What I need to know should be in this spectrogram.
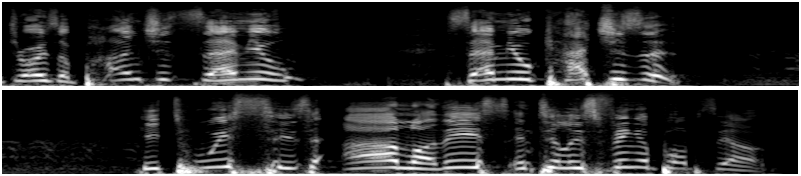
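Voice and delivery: wild mock-action telling; excited play-by-play. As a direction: shout the fight like a cartoon. Acting out the fight.

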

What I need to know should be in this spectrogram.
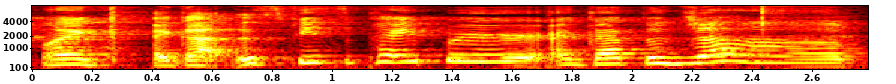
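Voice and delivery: high, laughing mock panic. To a friend, mock-panicked about graduation, laughing. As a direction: giggle through a pretend graduate's worry.

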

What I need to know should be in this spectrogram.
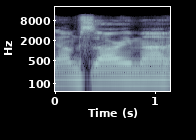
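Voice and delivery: high, small-voiced retold sorry; meek mock apology. Stoned teen apologising to mom in car, meek mock apology. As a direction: plead like a child in trouble.

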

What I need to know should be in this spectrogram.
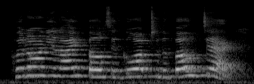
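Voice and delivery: loud, high shouted order; full-voiced urgent command; shouting. A narrator's reading. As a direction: shout it across a crowded room. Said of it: "the man shouted".

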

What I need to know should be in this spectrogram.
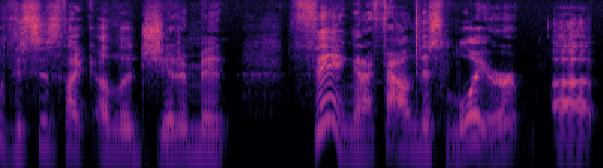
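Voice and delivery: normal talking voice

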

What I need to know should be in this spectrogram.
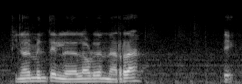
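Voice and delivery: ordinary talk

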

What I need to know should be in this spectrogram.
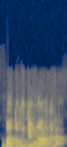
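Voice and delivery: mock Russian accent, heavy and deadpan. Shown as a demonstration. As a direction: play up a comic Russian accent. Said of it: "And then you wanted Russian".

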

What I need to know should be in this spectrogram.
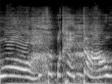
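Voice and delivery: shrill high wail, hamming up a slapped TV heroine; mock soap heroine. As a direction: whimper it like a melodrama actress clutching her face. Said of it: "那个女主角有没有被打一巴掌的时候".

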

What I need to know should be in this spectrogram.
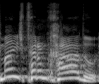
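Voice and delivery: high, laughing aside to mum; quoting herself to her mother, laughing; telling mum to wait. Retold or imitated. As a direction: hurry mum, amused. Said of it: "e disse".

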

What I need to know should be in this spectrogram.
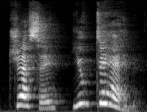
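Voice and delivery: very high, loud shriek of surprise; shocked. Acted. Dispatcher hears dead Jesse's voice, shrill shock. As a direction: exclaim it in disbelief.

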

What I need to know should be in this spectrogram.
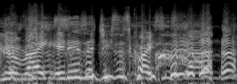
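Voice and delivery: loud, high comic alarm; hammed-up cry of crisis; mock urgent exclamation. Mock urgent reply to dad.

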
